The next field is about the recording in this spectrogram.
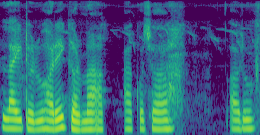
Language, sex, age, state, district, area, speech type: Nepali, female, 30-45, West Bengal, Jalpaiguri, urban, spontaneous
